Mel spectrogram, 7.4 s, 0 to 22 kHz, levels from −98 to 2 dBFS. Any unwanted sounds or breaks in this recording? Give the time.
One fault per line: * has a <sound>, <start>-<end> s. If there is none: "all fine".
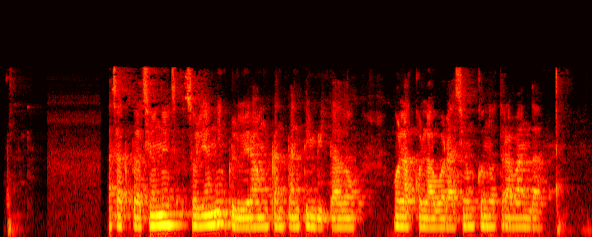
all fine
